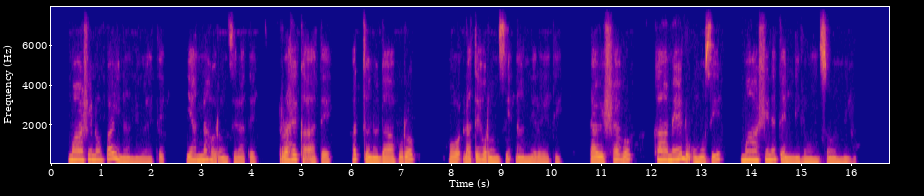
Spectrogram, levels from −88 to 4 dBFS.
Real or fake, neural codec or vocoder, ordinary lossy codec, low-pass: fake; codec, 16 kHz, 16 kbps, FreqCodec, larger model; Opus, 16 kbps; 7.2 kHz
